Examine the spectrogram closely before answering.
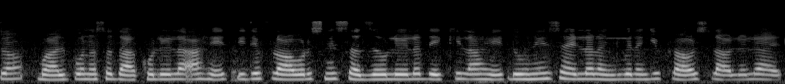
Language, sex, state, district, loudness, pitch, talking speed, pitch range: Marathi, female, Maharashtra, Nagpur, -21 LUFS, 240 Hz, 135 wpm, 230-250 Hz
